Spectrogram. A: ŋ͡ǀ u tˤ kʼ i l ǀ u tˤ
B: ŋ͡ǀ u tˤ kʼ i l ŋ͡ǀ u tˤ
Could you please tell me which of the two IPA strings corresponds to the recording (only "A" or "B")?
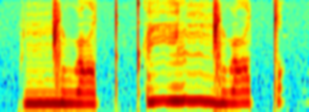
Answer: B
